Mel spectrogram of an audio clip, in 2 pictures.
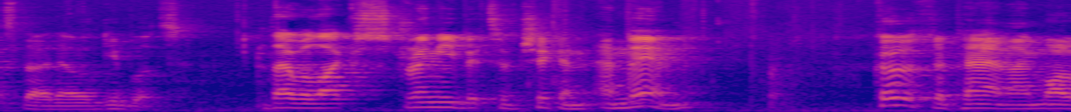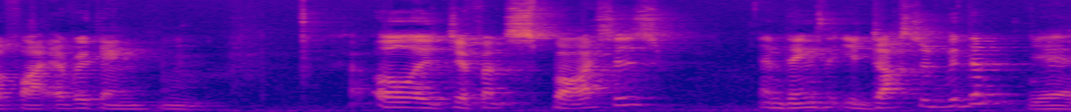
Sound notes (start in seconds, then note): none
